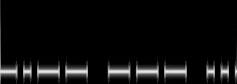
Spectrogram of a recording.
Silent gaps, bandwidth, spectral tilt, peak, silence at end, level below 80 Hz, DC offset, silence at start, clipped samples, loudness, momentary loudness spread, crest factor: 0.90-1.06 s, 1.89-2.05 s; 0.9 kHz; -10.5 dB/octave; -4 dBFS; 0.1 s; -84 dBFS; under 0.1%; 0 s; under 0.1%; -11 LUFS; 3 LU; 6 dB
